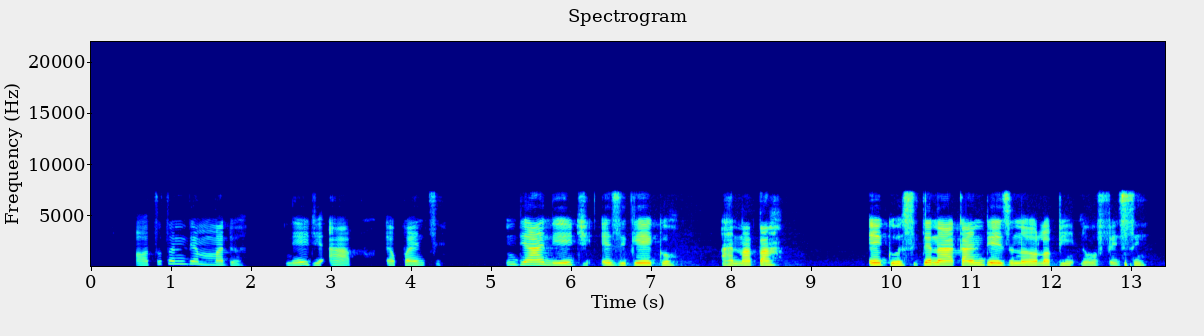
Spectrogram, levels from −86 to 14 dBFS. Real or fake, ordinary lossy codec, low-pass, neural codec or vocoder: real; none; 7.2 kHz; none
